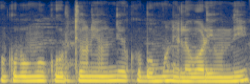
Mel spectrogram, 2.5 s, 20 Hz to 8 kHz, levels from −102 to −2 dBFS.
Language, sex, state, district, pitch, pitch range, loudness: Telugu, male, Telangana, Mahabubabad, 155 Hz, 145-155 Hz, -11 LUFS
